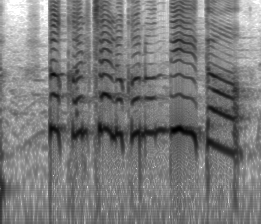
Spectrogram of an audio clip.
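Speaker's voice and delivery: put-on very high, loud child's cry; gleeful little girl. A narrator's reading. Girl on the swing crying out to the sky, very high and loud. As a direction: squeal up to the sky.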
